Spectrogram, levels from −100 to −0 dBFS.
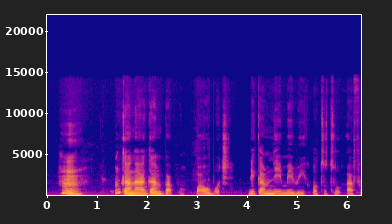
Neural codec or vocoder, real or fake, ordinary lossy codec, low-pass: none; real; none; 14.4 kHz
